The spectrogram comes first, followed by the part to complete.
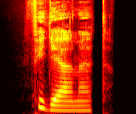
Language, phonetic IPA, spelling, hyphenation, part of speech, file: Hungarian, [ˈfiɟɛlmɛt], figyelmet, fi‧gyel‧met, noun, Hu-figyelmet.ogg
- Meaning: accusative singular of figyelem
